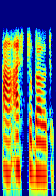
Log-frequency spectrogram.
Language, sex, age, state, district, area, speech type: Sanskrit, female, 18-30, Kerala, Thiruvananthapuram, rural, conversation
